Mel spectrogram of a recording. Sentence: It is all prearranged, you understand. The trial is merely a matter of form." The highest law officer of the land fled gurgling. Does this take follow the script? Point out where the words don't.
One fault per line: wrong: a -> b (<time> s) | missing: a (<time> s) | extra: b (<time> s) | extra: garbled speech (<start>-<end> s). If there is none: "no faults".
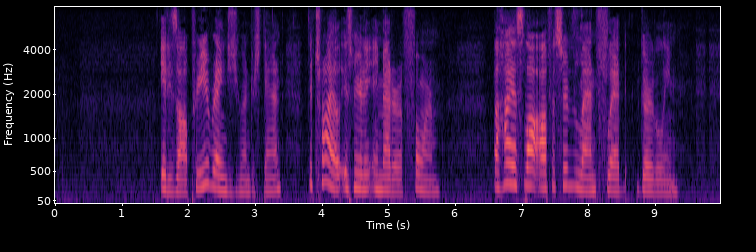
no faults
